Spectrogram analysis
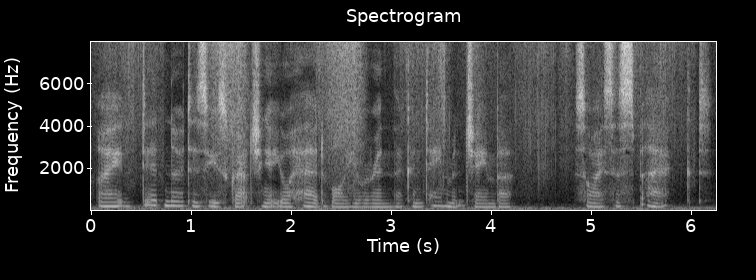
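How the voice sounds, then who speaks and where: Woman playing a hushed, mellow, kindly alien medic. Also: fairly low pitch, steady tone, moderate pace, slight background noise, lightly acted, rough recording. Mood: gentle, informative. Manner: gentle, hushed, reassuring, often near whisper. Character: kind, soothing female alien medic, calm and clinical. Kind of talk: ASMR sci-fi roleplay, soft-spoken.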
